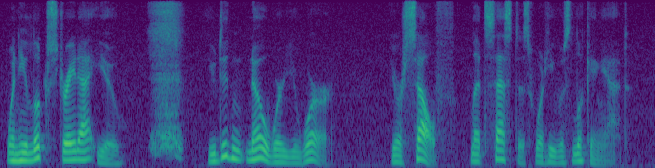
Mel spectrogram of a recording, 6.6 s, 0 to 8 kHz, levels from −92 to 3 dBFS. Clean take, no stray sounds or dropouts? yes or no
no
